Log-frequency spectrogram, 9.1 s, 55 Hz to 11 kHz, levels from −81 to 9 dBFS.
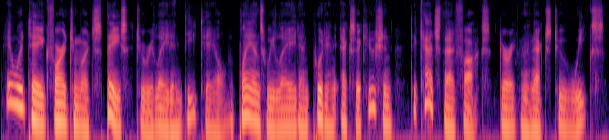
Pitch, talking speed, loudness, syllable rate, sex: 105 Hz, 185 wpm, -18 LUFS, 4.3 syllables/s, male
